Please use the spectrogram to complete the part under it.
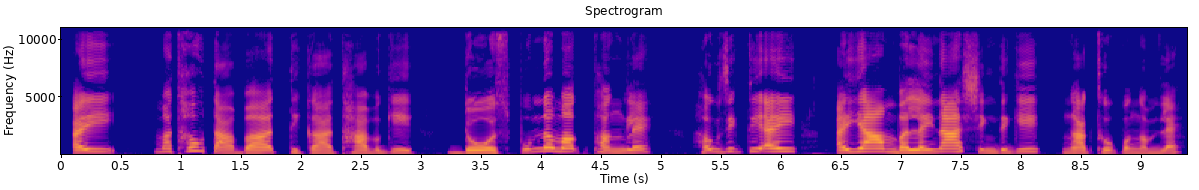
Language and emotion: Manipuri, happy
